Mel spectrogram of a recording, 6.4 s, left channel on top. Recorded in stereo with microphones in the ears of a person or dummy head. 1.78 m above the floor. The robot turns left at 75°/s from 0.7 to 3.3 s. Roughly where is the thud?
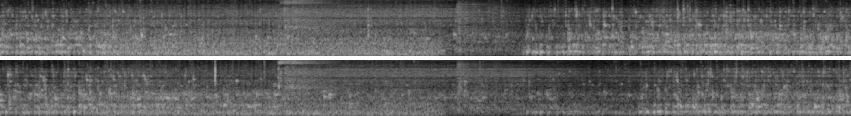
Right.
